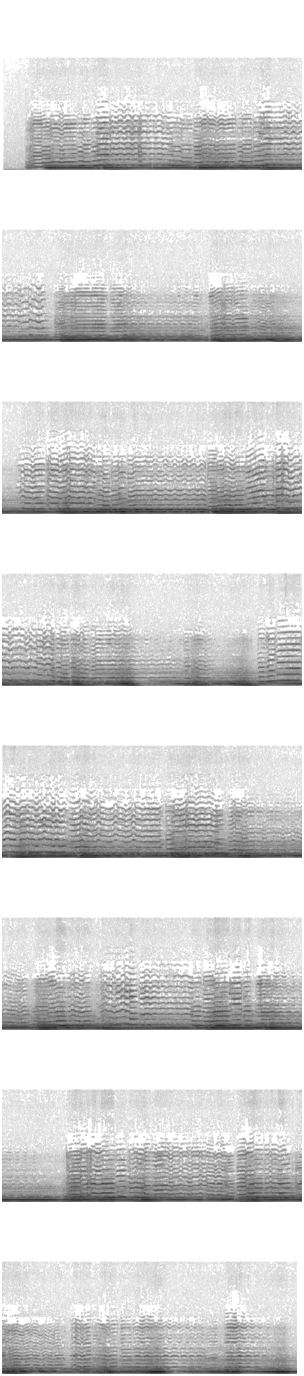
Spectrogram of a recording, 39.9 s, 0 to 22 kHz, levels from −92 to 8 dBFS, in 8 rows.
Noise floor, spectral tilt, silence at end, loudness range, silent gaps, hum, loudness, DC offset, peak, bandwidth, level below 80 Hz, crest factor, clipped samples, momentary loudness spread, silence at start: -37 dBFS; -6 dB/octave; 0 s; 4 LU; none; none; -17 LUFS; under 0.1%; 0 dBFS; 8 kHz; -46 dBFS; 16 dB; under 0.1%; 9 LU; 0.4 s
